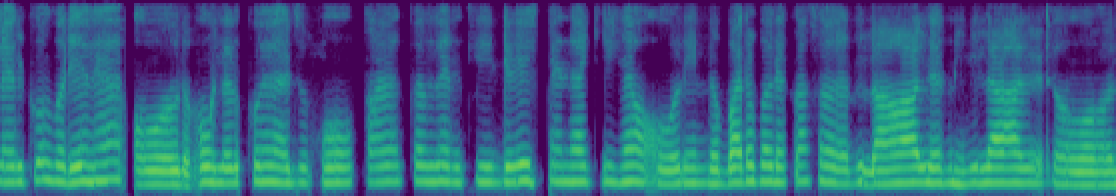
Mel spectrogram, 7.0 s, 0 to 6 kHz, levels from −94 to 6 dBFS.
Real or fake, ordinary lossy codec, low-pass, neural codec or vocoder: fake; none; 5.4 kHz; codec, 16 kHz in and 24 kHz out, 0.6 kbps, FireRedTTS-2 codec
